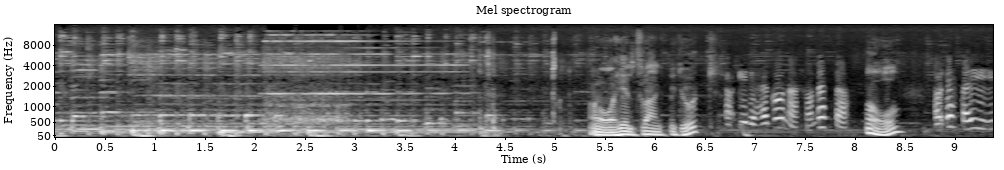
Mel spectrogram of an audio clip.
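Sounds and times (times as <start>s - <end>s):
telephone ringing in a radio studio: 0.2s - 5.5s
speech: 5.6s - 9.3s.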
